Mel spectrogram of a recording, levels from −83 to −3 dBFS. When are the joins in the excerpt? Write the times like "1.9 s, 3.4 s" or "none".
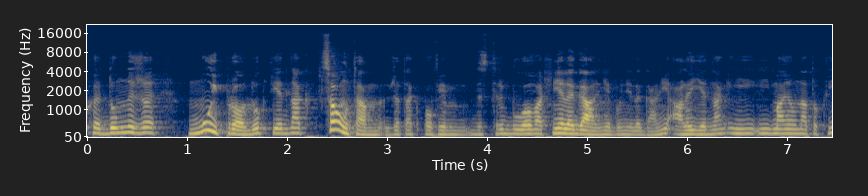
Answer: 3.0 s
